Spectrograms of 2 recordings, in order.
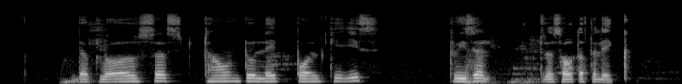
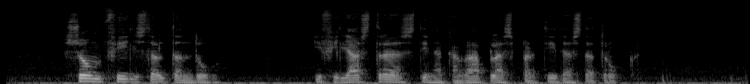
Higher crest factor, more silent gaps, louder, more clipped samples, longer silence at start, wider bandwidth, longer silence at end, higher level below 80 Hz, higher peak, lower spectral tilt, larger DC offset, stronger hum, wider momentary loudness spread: about the same, 20 dB vs 22 dB; neither; first, -25 LUFS vs -34 LUFS; neither; first, 0.6 s vs 0.05 s; second, 11.5 kHz vs 15 kHz; first, 0.55 s vs 0 s; second, -58 dBFS vs -48 dBFS; first, -6 dBFS vs -12 dBFS; about the same, -6 dB/octave vs -5.5 dB/octave; neither; neither; second, 14 LU vs 24 LU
